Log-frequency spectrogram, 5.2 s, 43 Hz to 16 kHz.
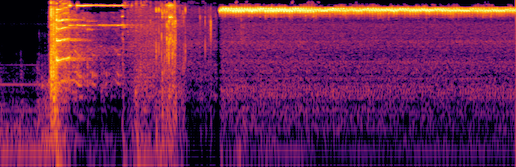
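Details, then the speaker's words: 2005 Lexus ES330, 3.3 L V6, running with timing cover removed: thin steady very high-pitched squeal, coolant leaking; water pump (previously replaced) suspected; water pump, timing belt and idler pulley to be replaced. "back up to see if I can still hear that noise in this area cuz it's also leaking coolant while looks of it which means it might be the water pump which is believe part of the timing system on this thing"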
